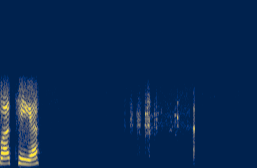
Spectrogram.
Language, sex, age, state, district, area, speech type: Dogri, female, 45-60, Jammu and Kashmir, Reasi, rural, conversation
